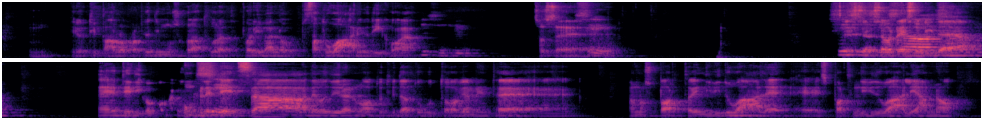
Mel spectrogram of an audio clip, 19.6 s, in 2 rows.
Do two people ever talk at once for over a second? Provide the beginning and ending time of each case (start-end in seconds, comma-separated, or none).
8.4-9.8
